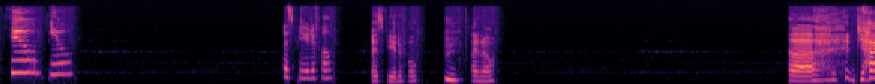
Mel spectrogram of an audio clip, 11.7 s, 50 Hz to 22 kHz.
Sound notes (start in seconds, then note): 9.8 mute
